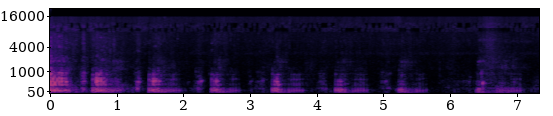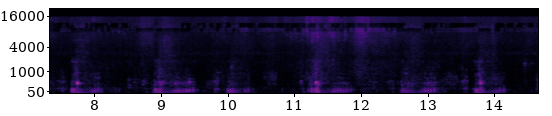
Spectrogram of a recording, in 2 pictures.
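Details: Several lions feeding at a kill in Indian bush: throaty growls and snarls pulse in rough, irregular bursts, loud at first, then alternating with quieter rumbling stretches.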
